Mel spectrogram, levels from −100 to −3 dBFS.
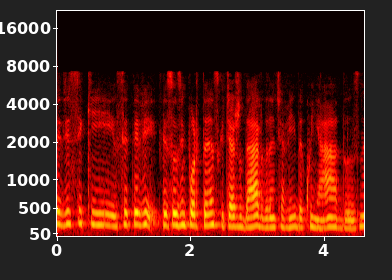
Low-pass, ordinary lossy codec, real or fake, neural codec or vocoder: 7.2 kHz; MP3, 64 kbps; fake; vocoder, 22.05 kHz, 80 mel bands, WaveNeXt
